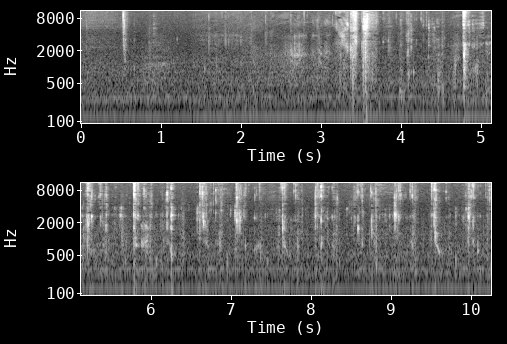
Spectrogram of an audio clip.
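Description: Close-miked chewing of raw deep-sea shrimp (ttak-saeu sashimi): a quick run of mouth clicks, several a second, starting about three seconds in.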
